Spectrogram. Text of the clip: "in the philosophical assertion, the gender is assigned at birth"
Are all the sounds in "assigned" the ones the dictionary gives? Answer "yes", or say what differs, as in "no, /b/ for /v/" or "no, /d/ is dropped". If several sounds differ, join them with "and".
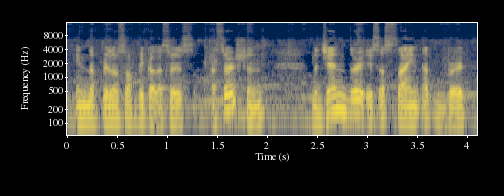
no, /d/ is dropped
